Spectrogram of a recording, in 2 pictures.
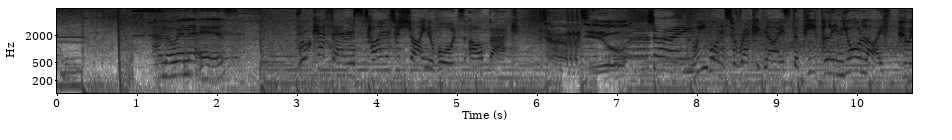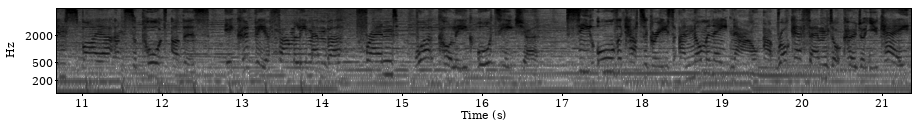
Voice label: Radio SP Showreel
